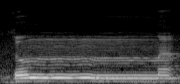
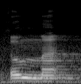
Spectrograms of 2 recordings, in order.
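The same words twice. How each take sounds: First: The nasal m sound is held long. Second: The nasal m sound is cut short. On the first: The speaker calls it right. "tahan sampai tiga harokat" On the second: The speaker calls it wrong. "Jangan Thumma, kurang"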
